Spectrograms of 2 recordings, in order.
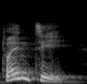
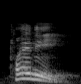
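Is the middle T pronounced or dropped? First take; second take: pronounced; dropped. First: The middle T is clearly pronounced. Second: The middle T sound is dropped. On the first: "os britânicos dizem twenty" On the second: "Eles matam esse som do T e dizem twenty"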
